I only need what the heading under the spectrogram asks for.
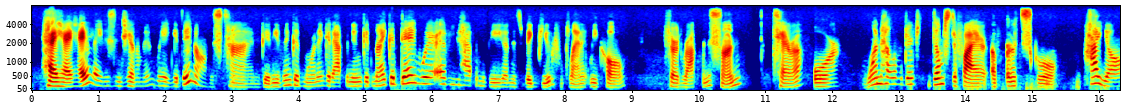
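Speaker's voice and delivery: ordinary delivery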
